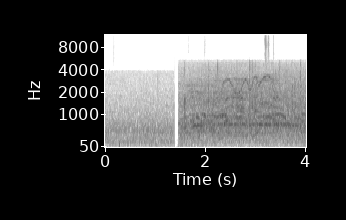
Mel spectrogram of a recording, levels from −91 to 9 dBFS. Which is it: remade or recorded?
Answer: remade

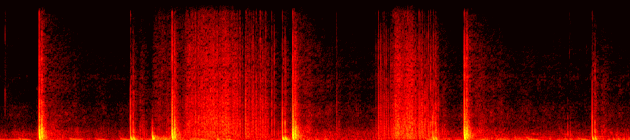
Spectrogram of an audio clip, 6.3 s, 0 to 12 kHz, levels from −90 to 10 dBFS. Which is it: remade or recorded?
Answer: remade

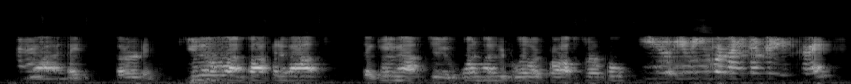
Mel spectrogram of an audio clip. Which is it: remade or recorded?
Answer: remade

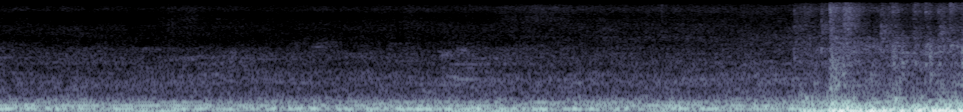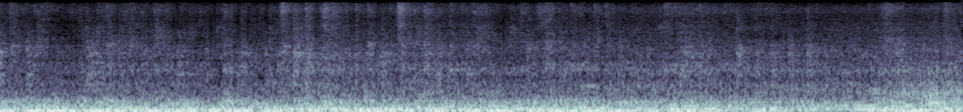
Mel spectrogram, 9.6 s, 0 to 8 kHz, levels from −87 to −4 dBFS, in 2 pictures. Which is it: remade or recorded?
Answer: remade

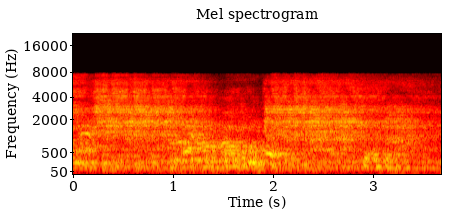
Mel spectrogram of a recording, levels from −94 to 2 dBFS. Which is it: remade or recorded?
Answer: recorded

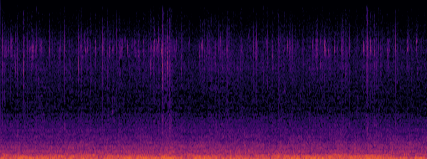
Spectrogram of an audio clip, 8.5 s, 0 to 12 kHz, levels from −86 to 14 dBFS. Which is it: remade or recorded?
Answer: recorded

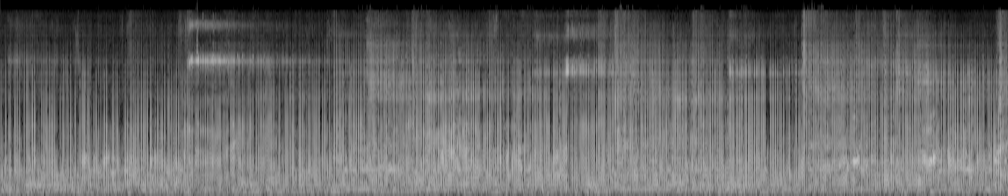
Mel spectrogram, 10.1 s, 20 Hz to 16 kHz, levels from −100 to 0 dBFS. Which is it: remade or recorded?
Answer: remade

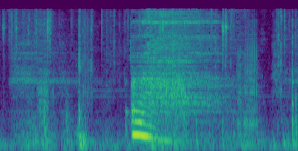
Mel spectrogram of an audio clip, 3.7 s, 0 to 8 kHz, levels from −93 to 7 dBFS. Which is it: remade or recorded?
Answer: recorded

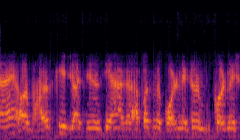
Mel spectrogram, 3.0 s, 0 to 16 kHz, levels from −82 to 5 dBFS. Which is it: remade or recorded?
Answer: remade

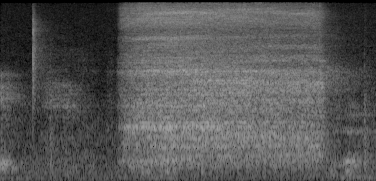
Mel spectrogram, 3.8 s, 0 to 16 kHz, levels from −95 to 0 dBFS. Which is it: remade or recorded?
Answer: recorded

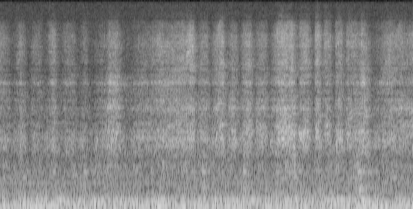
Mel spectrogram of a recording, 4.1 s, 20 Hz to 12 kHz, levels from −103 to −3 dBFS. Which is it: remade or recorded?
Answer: recorded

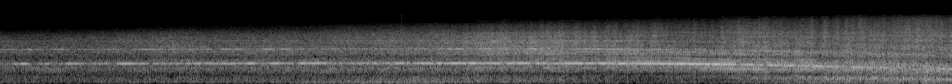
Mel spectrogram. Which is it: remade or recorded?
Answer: recorded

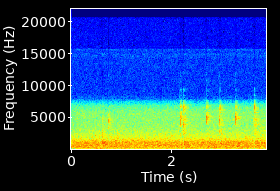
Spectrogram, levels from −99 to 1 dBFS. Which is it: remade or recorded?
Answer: recorded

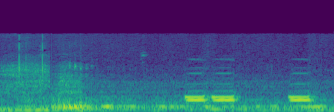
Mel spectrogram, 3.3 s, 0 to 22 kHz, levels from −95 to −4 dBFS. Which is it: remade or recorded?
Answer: recorded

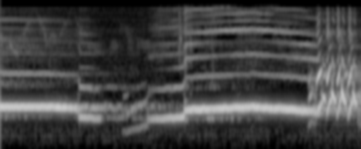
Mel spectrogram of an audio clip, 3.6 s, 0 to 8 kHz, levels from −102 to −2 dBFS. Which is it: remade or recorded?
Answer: remade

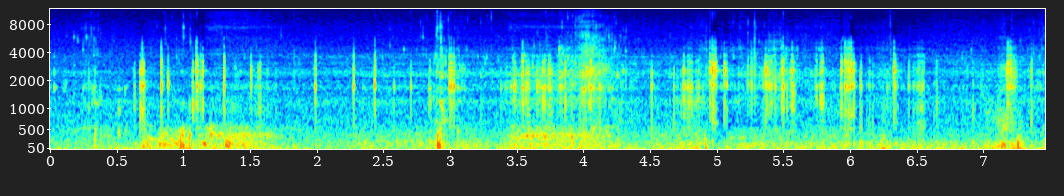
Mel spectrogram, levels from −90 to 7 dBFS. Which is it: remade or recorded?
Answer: recorded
